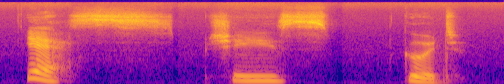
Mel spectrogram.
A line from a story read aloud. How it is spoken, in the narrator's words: Elizabeth said slowly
